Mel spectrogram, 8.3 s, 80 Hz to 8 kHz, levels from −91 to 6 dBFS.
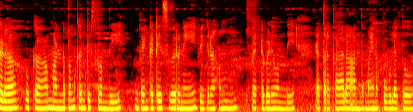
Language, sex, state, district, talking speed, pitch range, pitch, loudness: Telugu, female, Andhra Pradesh, Guntur, 115 wpm, 180-195 Hz, 185 Hz, -19 LUFS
